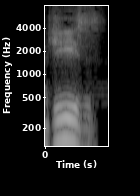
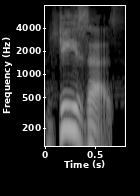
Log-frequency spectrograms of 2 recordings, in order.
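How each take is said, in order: First: The two syllables are mumbled and run together. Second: Both syllables are pronounced clearly and separately. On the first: The speaker calls it wrong. "where we do a mumble" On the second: The speaker calls it right. "pronounce both syllables clearly and not run them together"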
